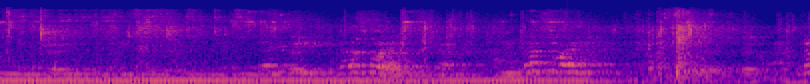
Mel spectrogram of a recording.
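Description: Indistinct voices over a steady low hum that cuts off about three seconds in, followed shortly by a single sharp knock.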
